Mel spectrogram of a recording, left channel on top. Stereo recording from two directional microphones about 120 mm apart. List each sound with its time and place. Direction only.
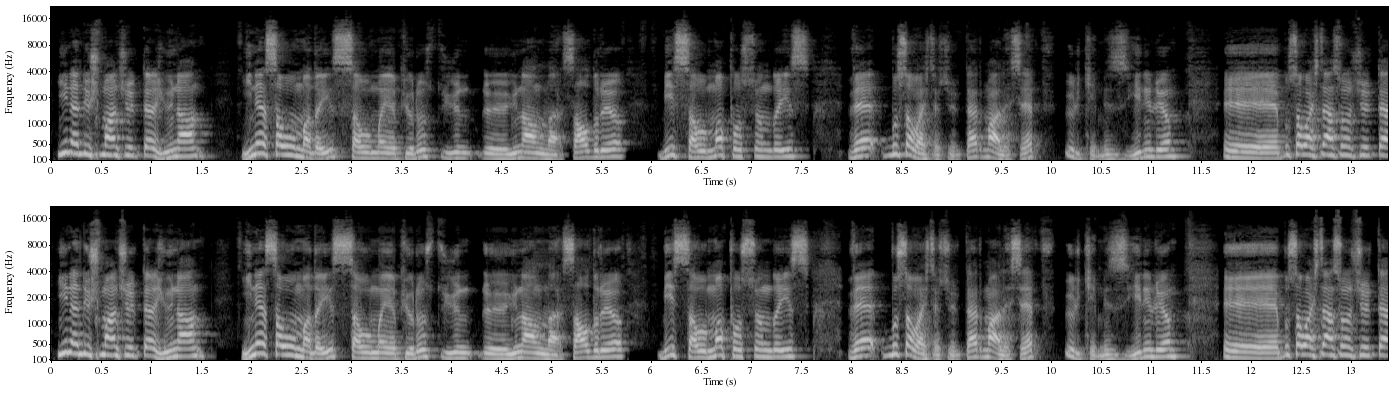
0.0 s speech: 30° right (ahead or behind)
